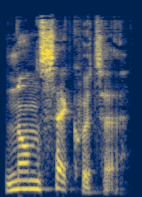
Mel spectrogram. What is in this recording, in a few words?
"non sequitur", British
